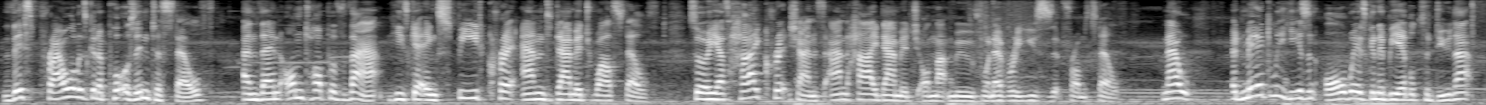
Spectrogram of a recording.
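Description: Higher-voiced man commentating on a game. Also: moderate pace, a little hiss or hum. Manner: thinking aloud through tactics. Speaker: gaming channel host. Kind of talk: casual gameplay commentary. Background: game music.

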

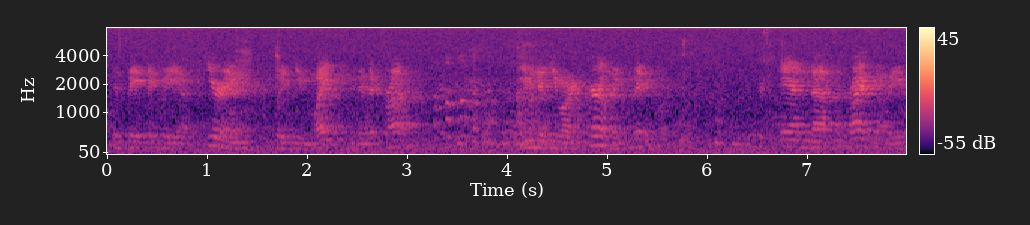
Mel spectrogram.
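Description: A middle-aged American man, an attorney, delivering a prepared keynote speech at a conference. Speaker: human rights attorney, keynote speaker. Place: hotel conference room, indoors. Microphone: podium microphone, picked up by far camera. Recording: echoey hall from far off, loud rumbling noise.

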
